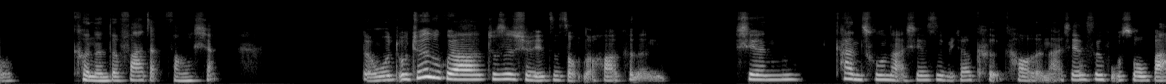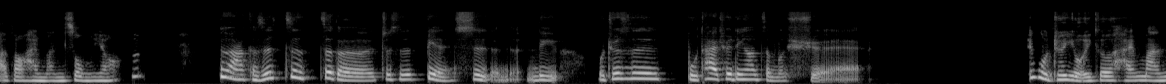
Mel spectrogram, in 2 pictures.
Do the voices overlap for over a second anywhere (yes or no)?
no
